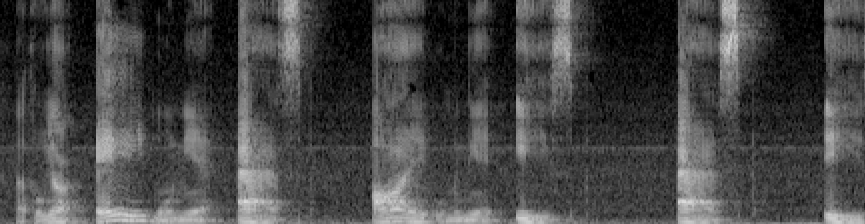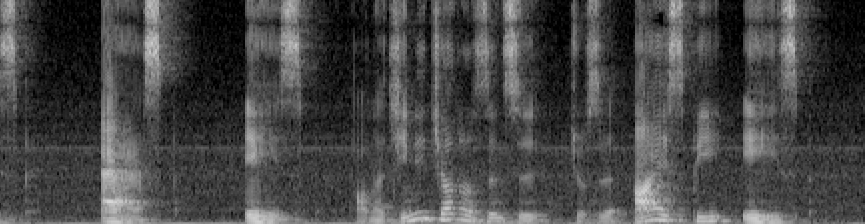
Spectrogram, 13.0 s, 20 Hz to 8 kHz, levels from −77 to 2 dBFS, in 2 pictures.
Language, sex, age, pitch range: Chinese, male, 50-69, 85-120 Hz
